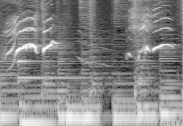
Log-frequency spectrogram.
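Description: Background music with a regular bass line, over which an animal gives two short, high calls about a second and a half apart, each gliding up and then down in pitch; the first call is the loudest sound.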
